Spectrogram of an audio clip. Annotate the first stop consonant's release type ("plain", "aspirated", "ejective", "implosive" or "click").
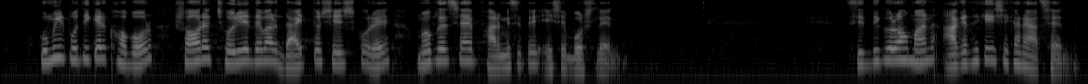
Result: plain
